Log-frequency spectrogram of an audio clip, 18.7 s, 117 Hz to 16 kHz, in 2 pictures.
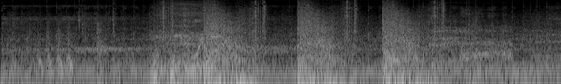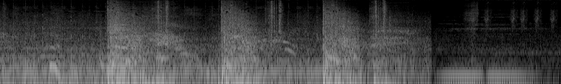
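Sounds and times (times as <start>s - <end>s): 
steady rumble: 0.0s - 18.5s
video game gunfire bursts and impacts: 2.4s - 8.0s, 10.9s - 12.4s, 13.0s - 16.2s.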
